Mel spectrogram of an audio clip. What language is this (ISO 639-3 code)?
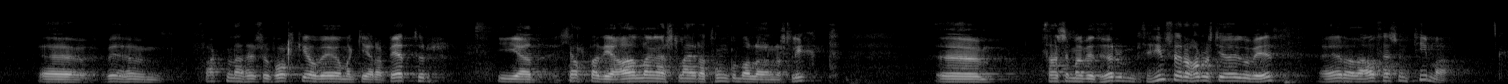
isl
